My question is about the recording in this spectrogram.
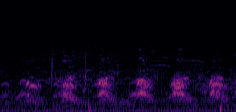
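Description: A dog barking repeatedly, five short barks in quick, even succession, about two or three a second.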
